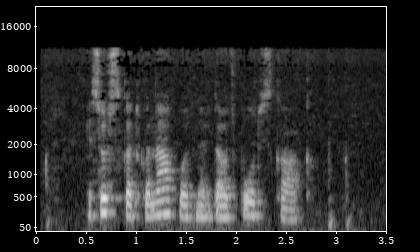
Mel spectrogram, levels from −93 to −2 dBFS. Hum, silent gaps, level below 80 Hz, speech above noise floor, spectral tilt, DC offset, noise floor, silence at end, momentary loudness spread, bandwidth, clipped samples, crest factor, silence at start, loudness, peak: none; none; -62 dBFS; 29 dB; -4.5 dB/octave; under 0.1%; -55 dBFS; 0.4 s; 15 LU; 11.5 kHz; under 0.1%; 22 dB; 0.1 s; -27 LUFS; -6 dBFS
